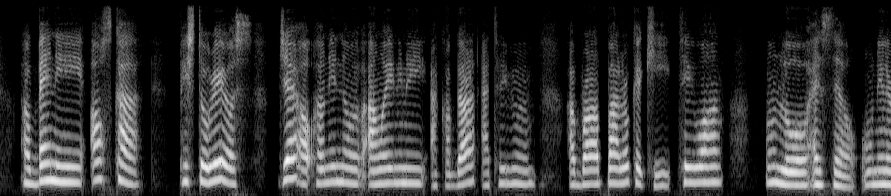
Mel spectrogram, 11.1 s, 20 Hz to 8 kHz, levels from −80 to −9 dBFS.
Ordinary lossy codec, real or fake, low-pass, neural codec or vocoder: none; fake; 7.2 kHz; codec, 16 kHz in and 24 kHz out, 0.4 kbps, LongCat-Audio-Codec, fine tuned four codebook decoder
